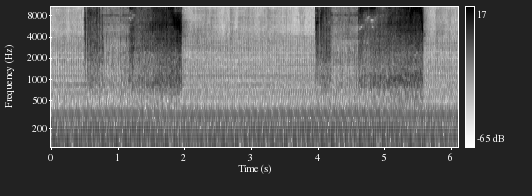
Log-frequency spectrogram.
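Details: Low pump hum with two repeated hissing, slurping suction passes as a hydrodermabrasion handpiece draws fluid across facial skin during a deep-cleansing facial on a 2-in-1 hydrodermabrasion and radiofrequency machine.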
